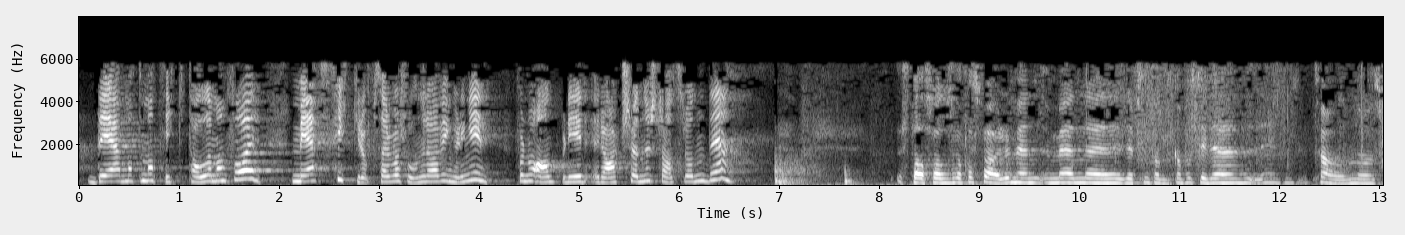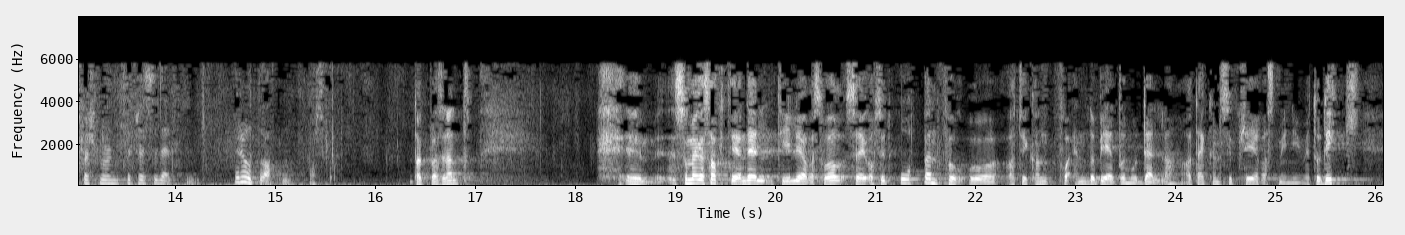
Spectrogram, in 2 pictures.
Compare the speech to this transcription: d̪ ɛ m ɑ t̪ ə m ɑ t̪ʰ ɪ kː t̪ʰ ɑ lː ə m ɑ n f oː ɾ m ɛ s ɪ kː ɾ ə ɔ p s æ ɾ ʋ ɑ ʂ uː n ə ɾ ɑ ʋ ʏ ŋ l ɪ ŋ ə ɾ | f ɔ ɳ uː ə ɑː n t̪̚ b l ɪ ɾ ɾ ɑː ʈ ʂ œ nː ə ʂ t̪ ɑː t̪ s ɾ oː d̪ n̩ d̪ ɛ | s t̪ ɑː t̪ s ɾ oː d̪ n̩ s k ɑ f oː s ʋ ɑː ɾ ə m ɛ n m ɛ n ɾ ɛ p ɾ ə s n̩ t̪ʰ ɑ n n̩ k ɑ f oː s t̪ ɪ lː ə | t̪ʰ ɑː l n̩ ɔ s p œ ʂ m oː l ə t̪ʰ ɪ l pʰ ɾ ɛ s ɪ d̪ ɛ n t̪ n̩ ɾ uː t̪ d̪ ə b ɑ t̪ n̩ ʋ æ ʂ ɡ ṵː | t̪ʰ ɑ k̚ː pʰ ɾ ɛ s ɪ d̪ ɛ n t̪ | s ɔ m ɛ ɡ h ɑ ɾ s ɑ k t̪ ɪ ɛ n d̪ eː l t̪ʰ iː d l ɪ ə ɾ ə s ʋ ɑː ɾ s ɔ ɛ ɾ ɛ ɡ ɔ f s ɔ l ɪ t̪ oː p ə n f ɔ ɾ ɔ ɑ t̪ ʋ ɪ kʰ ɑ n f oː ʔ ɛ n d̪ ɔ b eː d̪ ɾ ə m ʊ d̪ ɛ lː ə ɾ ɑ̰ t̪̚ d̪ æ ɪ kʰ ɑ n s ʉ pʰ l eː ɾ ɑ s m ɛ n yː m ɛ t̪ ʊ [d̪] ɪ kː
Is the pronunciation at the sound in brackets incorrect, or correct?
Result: correct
